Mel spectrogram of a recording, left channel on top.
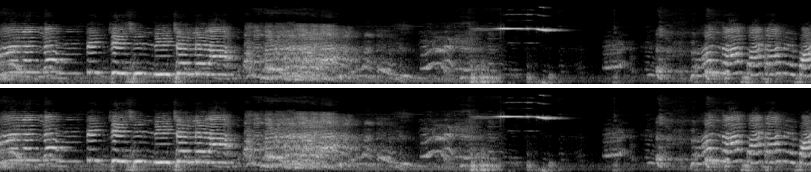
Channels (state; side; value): identical; both; correlation 1.00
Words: ఆనందం తెచ్చేసింది చెల్లెలా.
